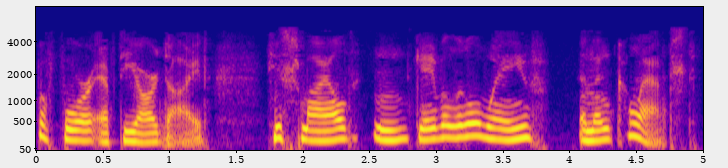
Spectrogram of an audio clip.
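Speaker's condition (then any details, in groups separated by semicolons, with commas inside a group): Cleft palate with lisp, cleft lip and palate, mild; voice not especially nasal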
